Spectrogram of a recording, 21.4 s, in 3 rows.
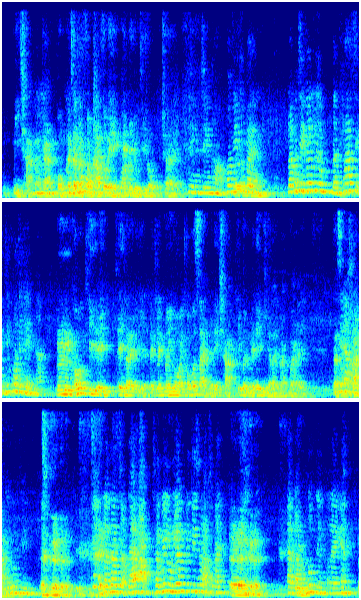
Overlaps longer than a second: present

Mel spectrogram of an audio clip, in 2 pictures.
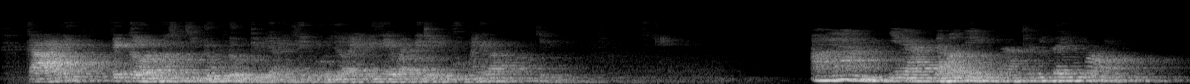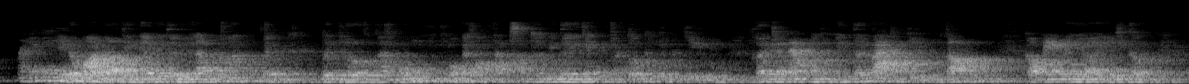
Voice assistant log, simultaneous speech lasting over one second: none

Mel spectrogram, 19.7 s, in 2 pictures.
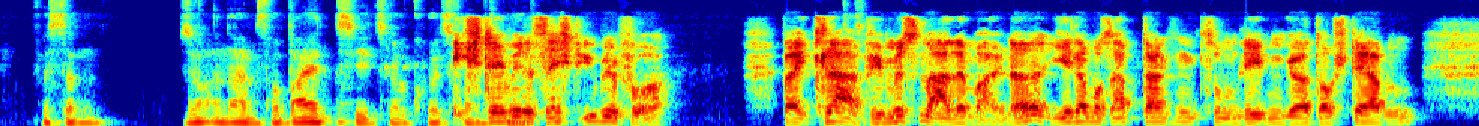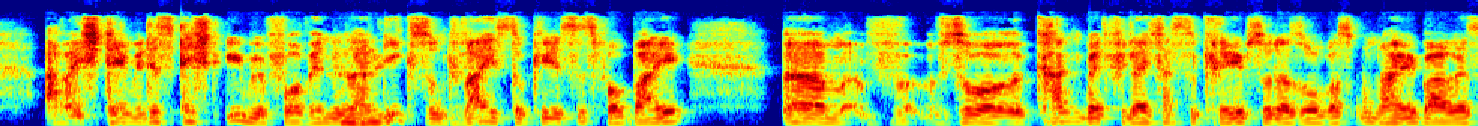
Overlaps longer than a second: none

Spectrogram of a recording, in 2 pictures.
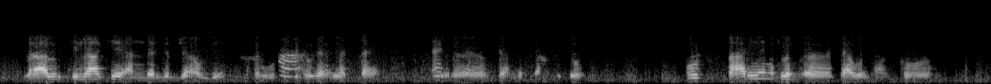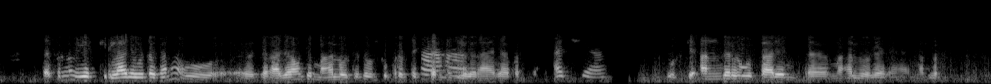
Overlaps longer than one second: none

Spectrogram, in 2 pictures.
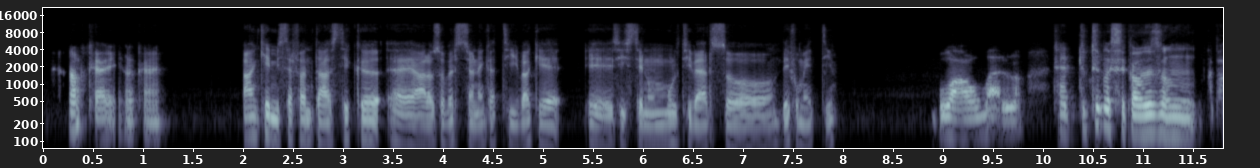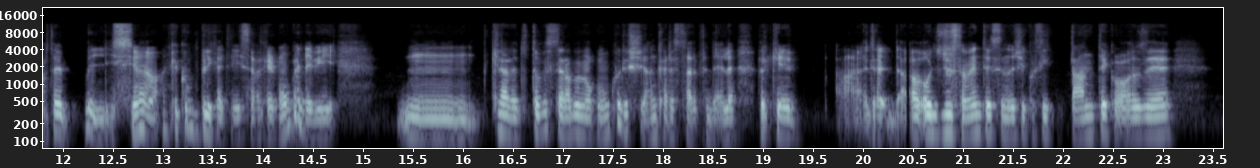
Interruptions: none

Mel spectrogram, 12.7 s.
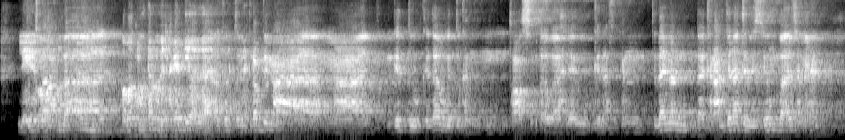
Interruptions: present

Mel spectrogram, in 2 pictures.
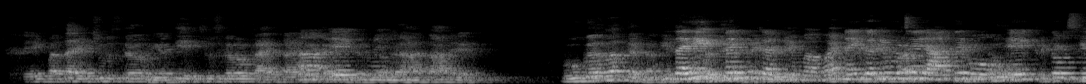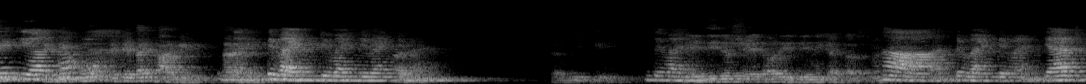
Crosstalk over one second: present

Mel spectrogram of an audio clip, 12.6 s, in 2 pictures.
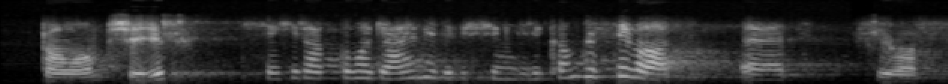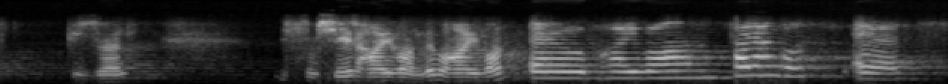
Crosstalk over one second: none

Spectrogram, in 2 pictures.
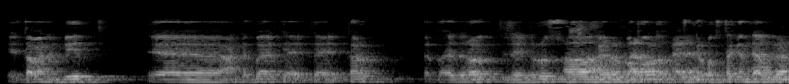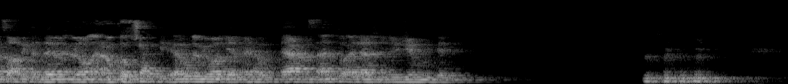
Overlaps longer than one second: present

